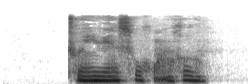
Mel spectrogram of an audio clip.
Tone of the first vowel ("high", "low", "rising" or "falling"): rising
